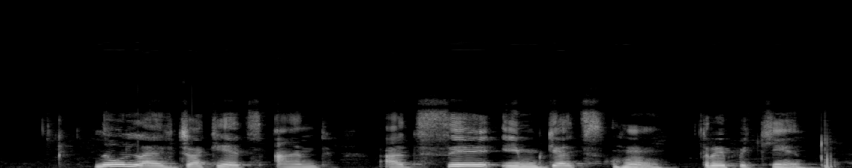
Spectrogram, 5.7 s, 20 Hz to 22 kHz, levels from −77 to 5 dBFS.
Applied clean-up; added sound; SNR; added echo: none; none; none; none.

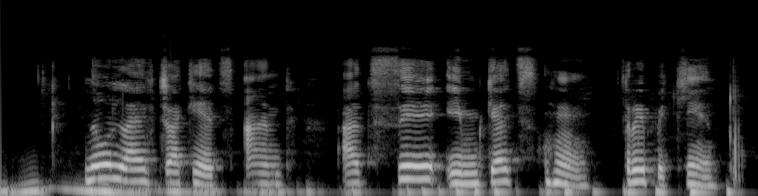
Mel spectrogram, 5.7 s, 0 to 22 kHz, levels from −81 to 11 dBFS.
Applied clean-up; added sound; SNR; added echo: neural mask model RNNoise.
